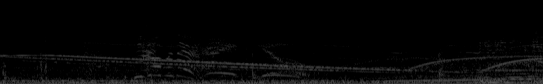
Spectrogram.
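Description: Police siren in the video game GTA V Online, wailing and yelping tones sweeping up and down continuously, fairly faint within a steady game soundscape, with voices talking faintly underneath.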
